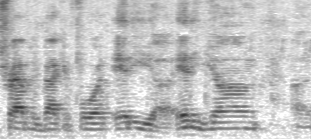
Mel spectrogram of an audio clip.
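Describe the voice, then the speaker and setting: A man speaks at a moderate pace in a fairly low pitch. Audible room echo and light background noise fill the recording. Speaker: interviewer sharing memories. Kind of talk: conversational storytelling. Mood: nostalgic, proud, amused. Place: home room.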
